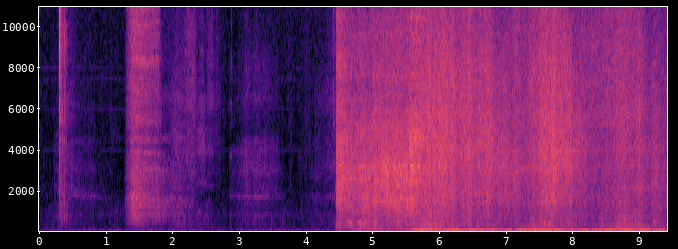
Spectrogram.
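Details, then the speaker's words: Porsche 911 Carrera 4 bought with burn damage and listed as not running, first key turn: quiet fuel pump hum, then the engine fires and settles to a steady low idle with no knocking; only smells of fumes. "But it's not knocking What on earth is happening? I don't know what to say."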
